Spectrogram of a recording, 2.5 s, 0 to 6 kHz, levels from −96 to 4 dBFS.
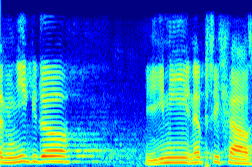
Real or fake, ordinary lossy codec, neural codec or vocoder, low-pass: fake; AAC, 48 kbps; codec, 16 kHz, 4 kbps, X-Codec, HuBERT features, trained on general audio; 5.4 kHz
